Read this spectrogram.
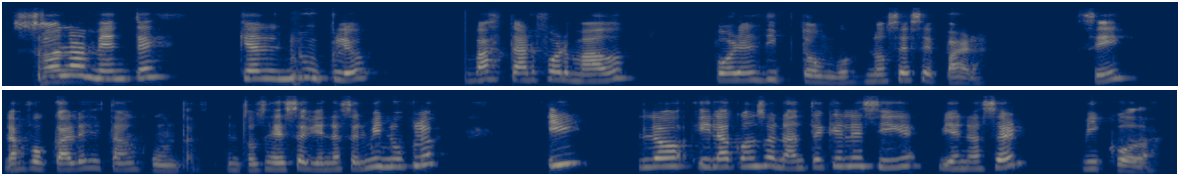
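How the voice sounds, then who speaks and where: A woman teacher talks a little slowly in a high voice, explaining an online lesson and thinking aloud as she moves through the slides. Frequent tag questions let her patiently check that students are following. The recording is dry and muffled.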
